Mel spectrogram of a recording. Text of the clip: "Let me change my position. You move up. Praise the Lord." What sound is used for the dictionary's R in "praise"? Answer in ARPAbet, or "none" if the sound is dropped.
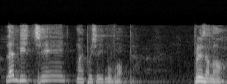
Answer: R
